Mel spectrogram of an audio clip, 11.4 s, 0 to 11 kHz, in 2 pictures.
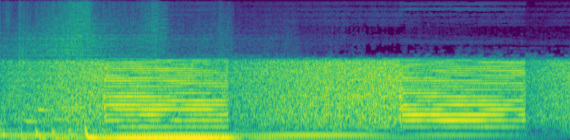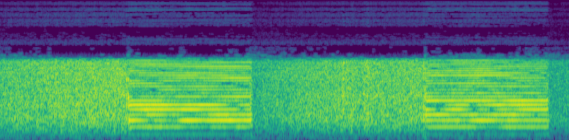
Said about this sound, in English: This is a recording of a shortwave radio station that's commonly known as the buzzer. It's broadcast at 4625 kHz, and for the most part, it plays this buzzing sound continuously. Every now and then, the buzz is interrupted by a voice message.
